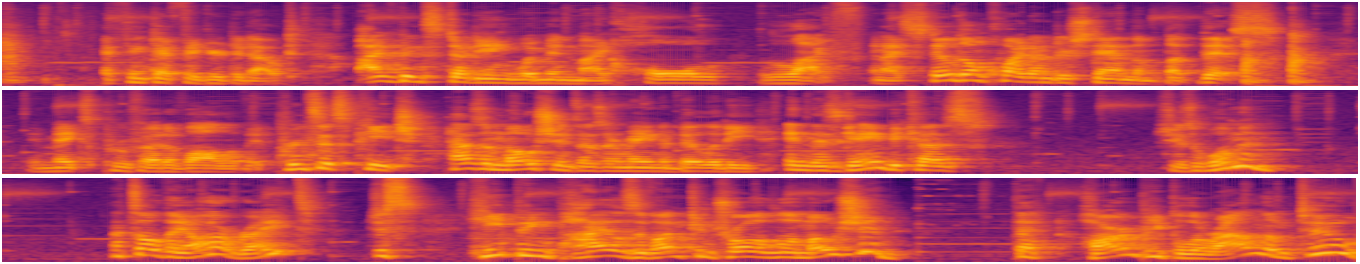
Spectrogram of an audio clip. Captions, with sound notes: I think I figured it out. I've been studying women my whole life, and I still don't quite understand them but this (tap tap), it makes proof out of all of it, Princess Peach has emotions as her main ability in this game because She's a woman. That's all they are right? Just heaping piles of uncontrollable emotion that harm people around them too-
